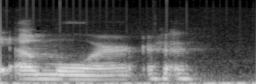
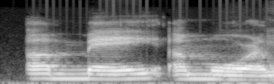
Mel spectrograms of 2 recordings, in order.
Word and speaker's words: Amour: Amour. – Say it one more time. – Amour, like love in French.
